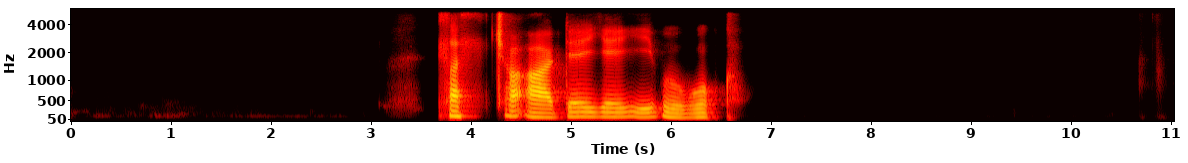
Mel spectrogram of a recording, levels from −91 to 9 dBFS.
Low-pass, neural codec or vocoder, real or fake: 5.4 kHz; codec, 24 kHz, 0.9 kbps, WavTokenizer, large speech release; fake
